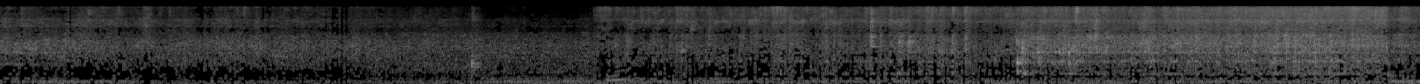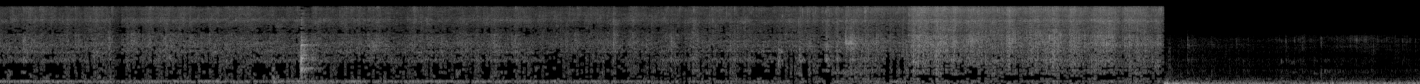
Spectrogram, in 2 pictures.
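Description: Chicken breast sizzling as it fries in hot oil in a nonstick pot. The sizzle swells louder in stretches and dies down near the end.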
